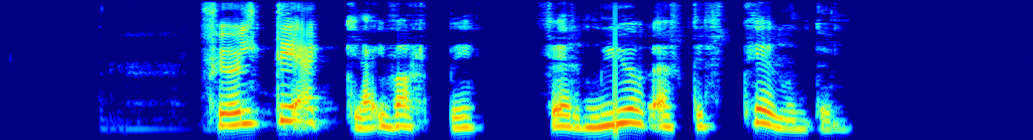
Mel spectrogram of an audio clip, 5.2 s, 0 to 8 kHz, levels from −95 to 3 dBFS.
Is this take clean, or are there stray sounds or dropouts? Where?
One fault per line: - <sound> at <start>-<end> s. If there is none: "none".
none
